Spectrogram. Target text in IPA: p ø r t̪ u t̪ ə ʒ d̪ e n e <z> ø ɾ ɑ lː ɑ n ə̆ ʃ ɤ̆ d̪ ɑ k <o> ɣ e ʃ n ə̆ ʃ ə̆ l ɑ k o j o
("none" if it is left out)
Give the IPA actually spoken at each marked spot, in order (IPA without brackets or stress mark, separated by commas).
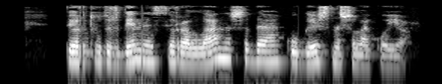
s, u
